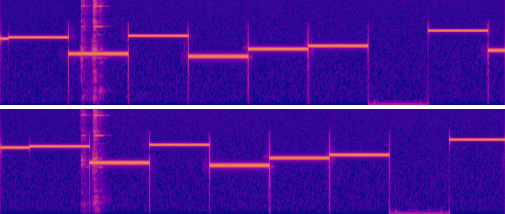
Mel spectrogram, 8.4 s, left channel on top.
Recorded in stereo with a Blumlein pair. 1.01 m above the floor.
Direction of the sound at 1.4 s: 70° left.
